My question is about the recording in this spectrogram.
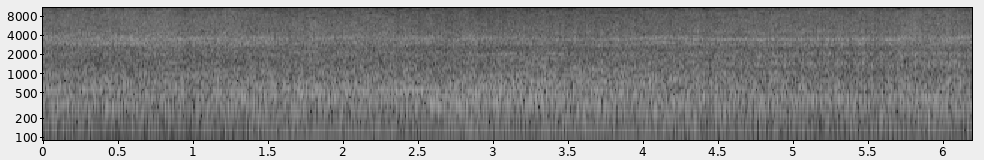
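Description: Woodworking power machinery running steadily with a loud, even mechanical noise and a low hum.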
